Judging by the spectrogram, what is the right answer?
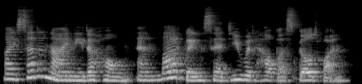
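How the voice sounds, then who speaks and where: A woman voicing a calm, polite female robot who speaks plainly and formally. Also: mid-range voice, moderate pace, lightly acted. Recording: roomy echo.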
